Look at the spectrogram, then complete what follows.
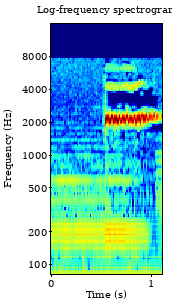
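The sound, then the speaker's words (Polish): A phone ringing, heard as a single bright electronic tone that cuts in abruptly and holds steadily for about half a second before wavering off, over a quiet bed of steady low tones. “Dzwoni do mnie Bulma.”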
